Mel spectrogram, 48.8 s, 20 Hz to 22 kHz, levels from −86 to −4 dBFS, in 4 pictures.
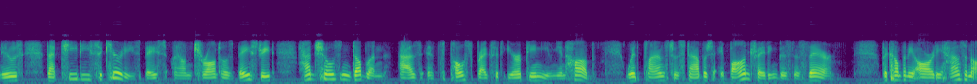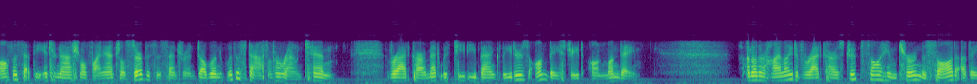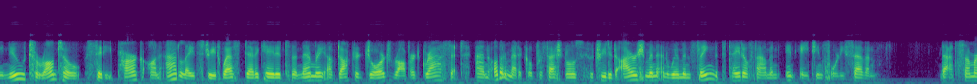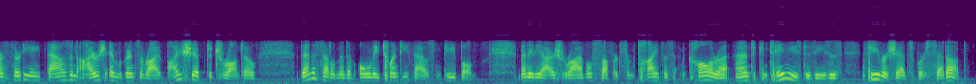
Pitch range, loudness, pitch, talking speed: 125-150 Hz, -23 LUFS, 135 Hz, 170 wpm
